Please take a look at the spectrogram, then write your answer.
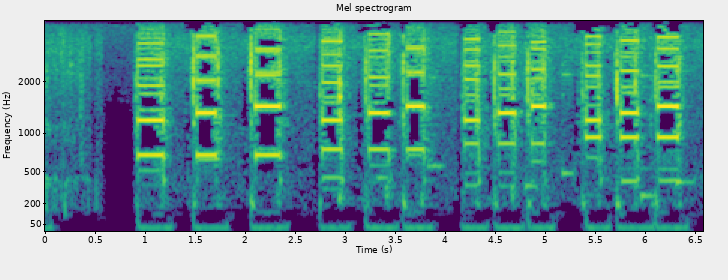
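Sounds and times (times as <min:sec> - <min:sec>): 
standard DTMF touch tones: 0:00.9 - 0:06.5.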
